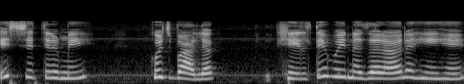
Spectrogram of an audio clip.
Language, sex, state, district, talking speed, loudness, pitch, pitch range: Hindi, female, Uttar Pradesh, Budaun, 155 wpm, -18 LUFS, 290 Hz, 265-340 Hz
